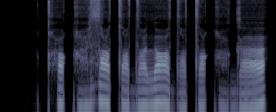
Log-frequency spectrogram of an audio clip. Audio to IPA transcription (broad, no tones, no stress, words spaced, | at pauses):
qʰuqɛ̤za tˤɨdˤɨlɔdˤe tˤuqo̤ɡa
